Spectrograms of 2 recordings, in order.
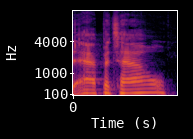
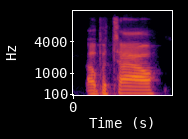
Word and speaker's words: Apatow: Judd Apatow movie Whatever how do you sound his damn last name Judd Apatow up a towel and I was like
